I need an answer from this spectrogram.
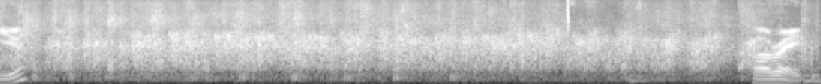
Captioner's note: applause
